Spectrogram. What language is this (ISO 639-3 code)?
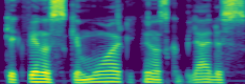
lit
